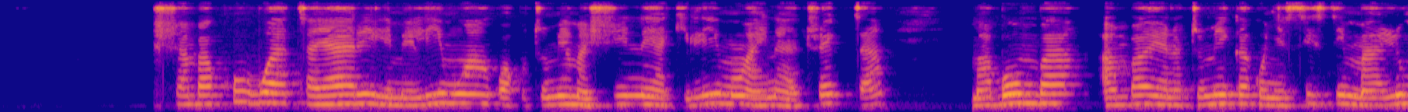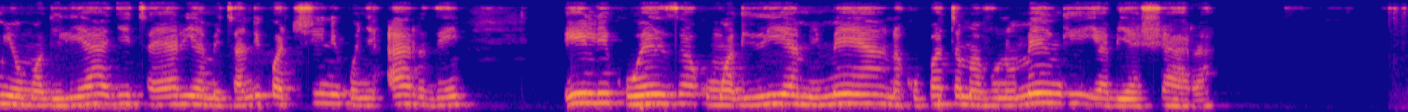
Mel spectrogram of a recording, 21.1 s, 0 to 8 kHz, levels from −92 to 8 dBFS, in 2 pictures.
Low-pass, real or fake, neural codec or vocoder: 7.2 kHz; real; none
